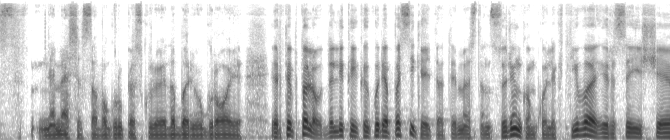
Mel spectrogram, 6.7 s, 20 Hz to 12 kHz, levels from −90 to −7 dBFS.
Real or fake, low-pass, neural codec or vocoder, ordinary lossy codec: real; 10.8 kHz; none; Opus, 24 kbps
